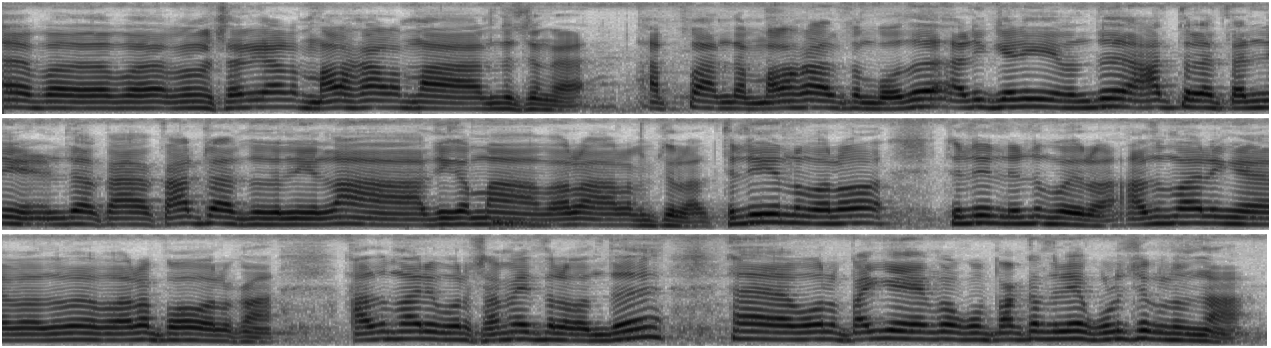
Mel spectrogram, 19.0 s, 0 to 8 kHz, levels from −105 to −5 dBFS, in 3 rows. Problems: background sounds at intervals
